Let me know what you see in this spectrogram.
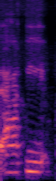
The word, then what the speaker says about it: Aki: How do you say Addy? – Yeah. Aki. A-K-I. A-K-I.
